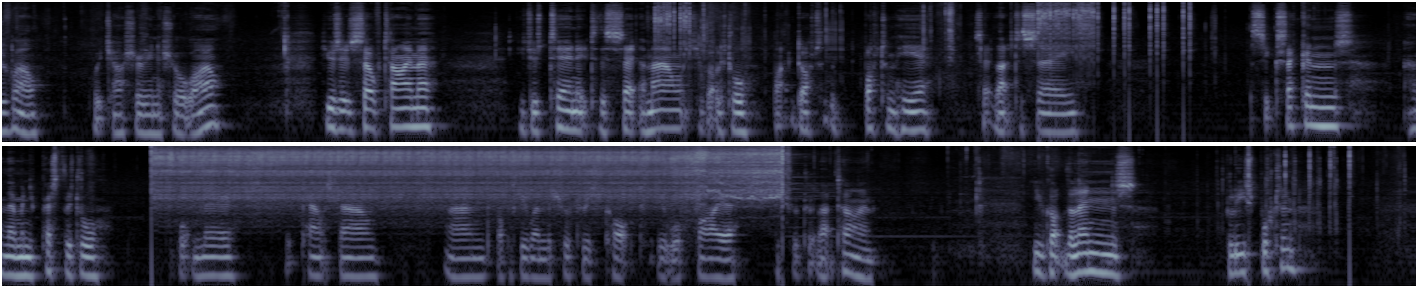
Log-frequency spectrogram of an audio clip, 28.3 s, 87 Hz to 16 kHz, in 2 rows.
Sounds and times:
Speech: 0.0 - 2.3, 3.2 - 4.4, 5.2 - 10.8, 12.5 - 15.3, 15.9 - 18.0, 18.6 - 23.0, 24.5 - 25.6, 26.4 - 27.3
Electric shaver, electric razor: 15.7 - 22.1.

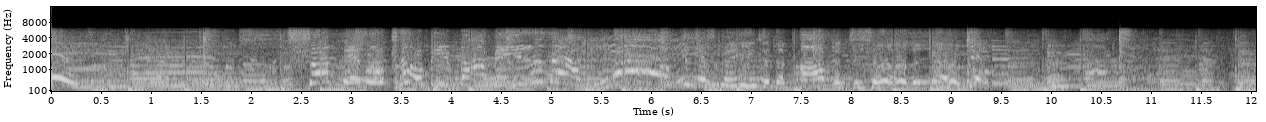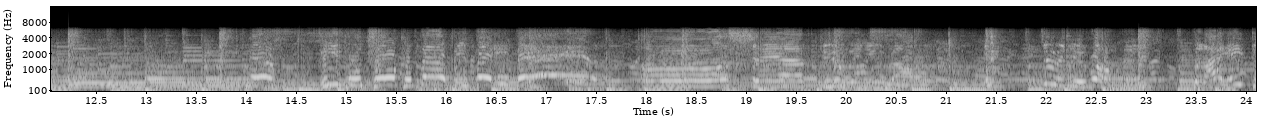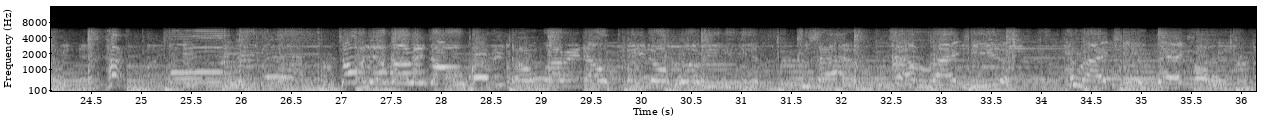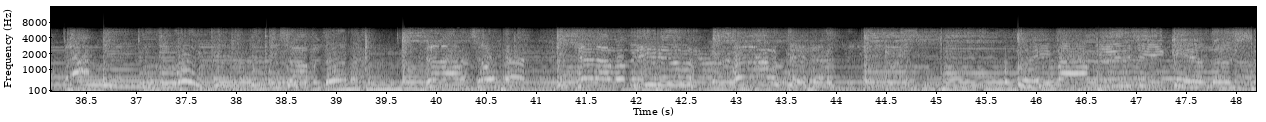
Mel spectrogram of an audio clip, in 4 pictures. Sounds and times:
Music: 0.0 - 48.2
Male singing: 2.4 - 9.5, 14.0 - 21.0, 21.8 - 36.8, 37.4 - 44.2, 45.7 - 48.2.

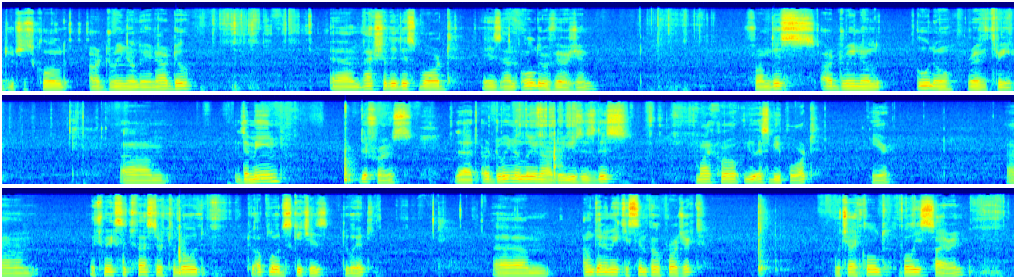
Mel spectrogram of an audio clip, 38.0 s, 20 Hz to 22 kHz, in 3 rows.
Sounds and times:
Speech: 0.0 - 2.4, 4.1 - 7.5, 9.3 - 12.7, 14.1 - 14.8, 15.6 - 16.3, 17.1 - 20.6, 21.4 - 22.9, 23.5 - 23.8, 25.2 - 25.8, 26.4 - 30.0, 31.4 - 34.2, 35.7 - 37.4.

